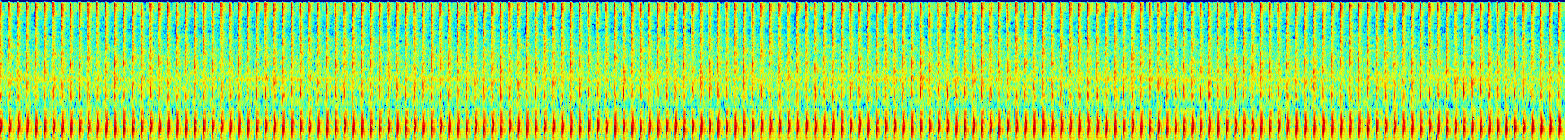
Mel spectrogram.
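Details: Honda CBR motorcycle at idle: a sharp, even puffing tick about four times a second, from an exhaust leak.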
